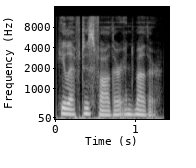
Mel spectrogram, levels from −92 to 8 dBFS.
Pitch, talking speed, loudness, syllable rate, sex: 155 Hz, 250 wpm, -16 LUFS, 6.3 syllables/s, female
